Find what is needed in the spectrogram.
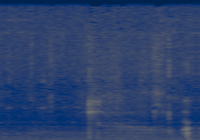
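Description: Near silence: quiet room tone with one faint, brief sound about halfway through, and speech beginning right at the end.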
